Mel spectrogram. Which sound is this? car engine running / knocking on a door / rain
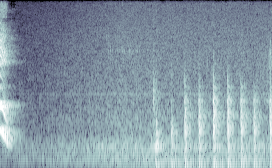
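knocking on a door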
